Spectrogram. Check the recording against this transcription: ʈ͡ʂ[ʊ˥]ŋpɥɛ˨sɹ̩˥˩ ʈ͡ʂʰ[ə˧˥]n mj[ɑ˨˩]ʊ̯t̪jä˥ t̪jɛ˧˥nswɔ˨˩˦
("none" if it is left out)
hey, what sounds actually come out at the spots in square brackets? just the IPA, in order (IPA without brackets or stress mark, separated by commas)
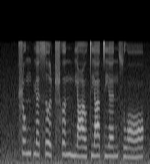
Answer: ʊ˥, ə˧˥, ɑ˨˩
